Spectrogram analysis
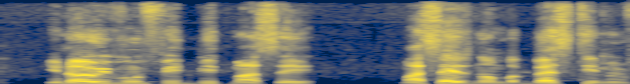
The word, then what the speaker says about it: Marseille: First of all, you don't even have Champions League, and second of all, Marcel. How do you pronounce the team? Marseille.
